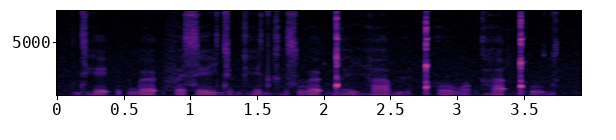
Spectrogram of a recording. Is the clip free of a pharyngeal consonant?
yes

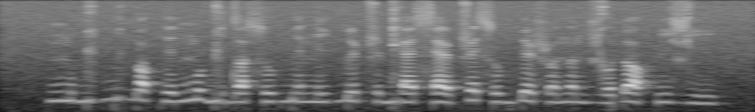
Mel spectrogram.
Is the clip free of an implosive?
no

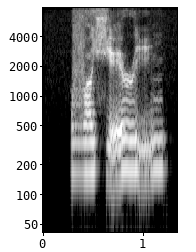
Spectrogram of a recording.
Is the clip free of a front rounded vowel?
yes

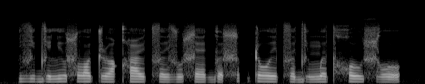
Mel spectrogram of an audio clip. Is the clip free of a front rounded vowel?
no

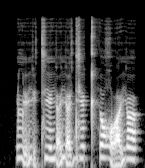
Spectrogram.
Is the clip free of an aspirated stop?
no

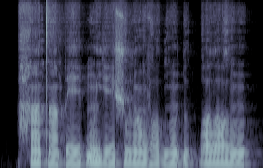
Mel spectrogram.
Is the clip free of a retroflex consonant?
yes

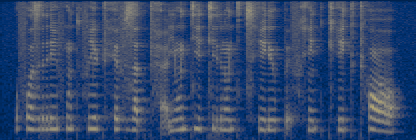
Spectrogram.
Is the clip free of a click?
yes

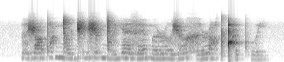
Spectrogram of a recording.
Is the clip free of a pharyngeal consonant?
yes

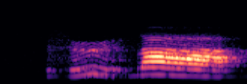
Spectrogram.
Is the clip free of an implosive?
yes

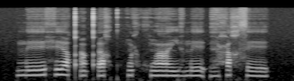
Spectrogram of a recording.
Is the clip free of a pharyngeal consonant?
no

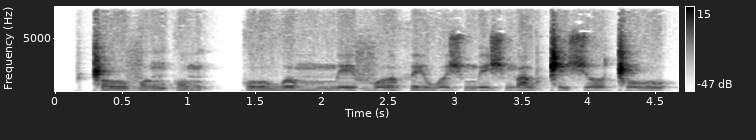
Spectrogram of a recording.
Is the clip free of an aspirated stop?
yes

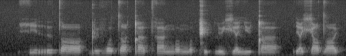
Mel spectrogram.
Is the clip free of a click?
no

